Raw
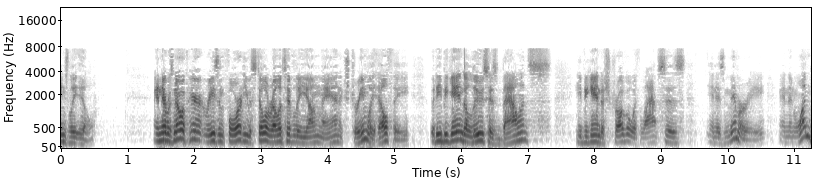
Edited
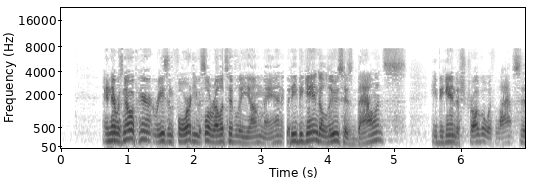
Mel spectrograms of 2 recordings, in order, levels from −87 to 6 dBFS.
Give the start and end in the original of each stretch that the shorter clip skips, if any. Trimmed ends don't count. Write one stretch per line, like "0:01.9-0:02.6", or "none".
0:02.9-0:03.0
0:04.2-0:05.5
